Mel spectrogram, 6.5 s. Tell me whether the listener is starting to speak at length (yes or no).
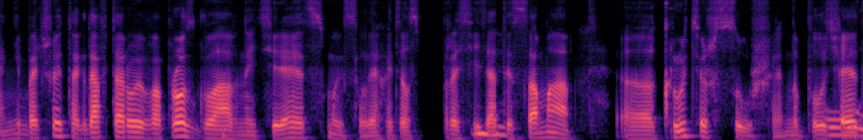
yes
